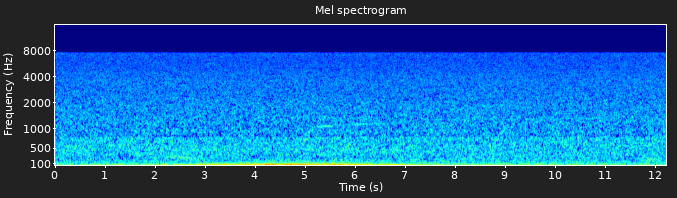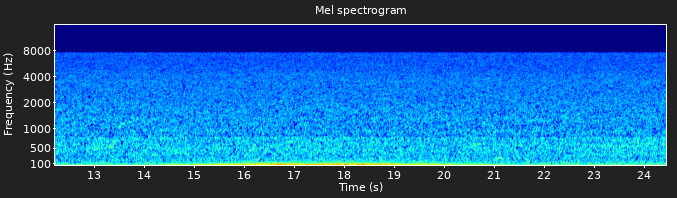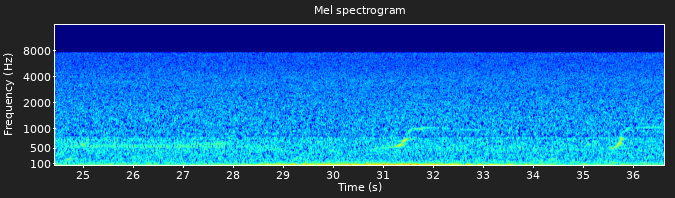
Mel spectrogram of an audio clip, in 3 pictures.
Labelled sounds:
5.2	5.5	humpback whale, 1.0 to 1.1 kHz
31.5	31.9	humpback whale, 0.86 to 1.1 kHz

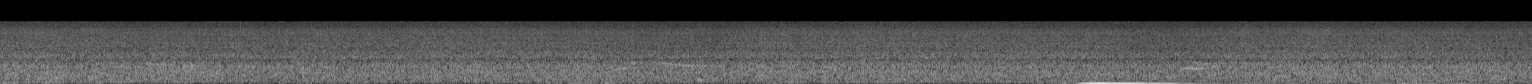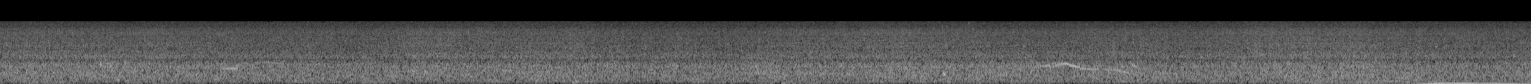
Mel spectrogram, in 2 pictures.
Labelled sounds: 6.6	7.0	humpback whale, 0.84 to 1.0 kHz
25.7	26.2	humpback whale, 0.78 to 1.1 kHz

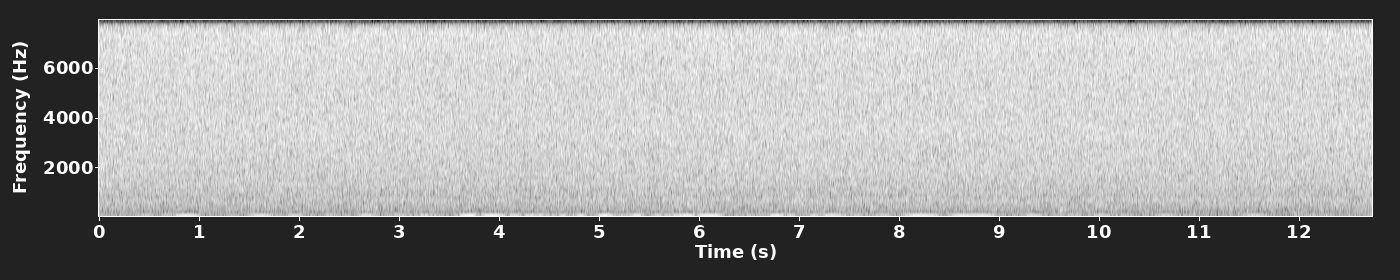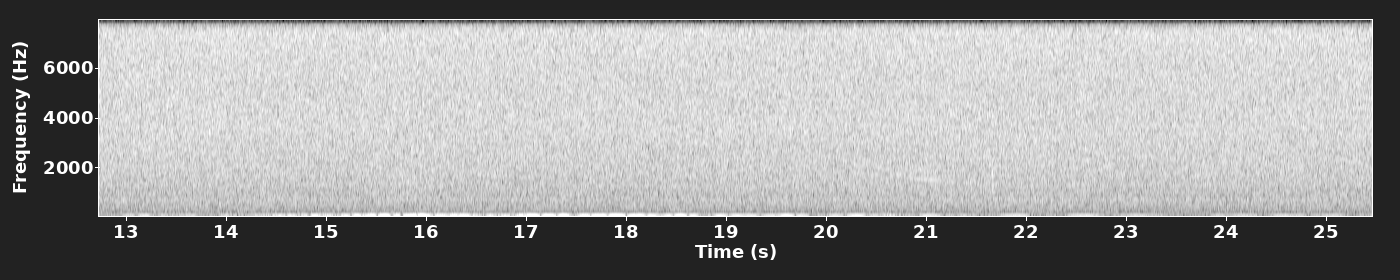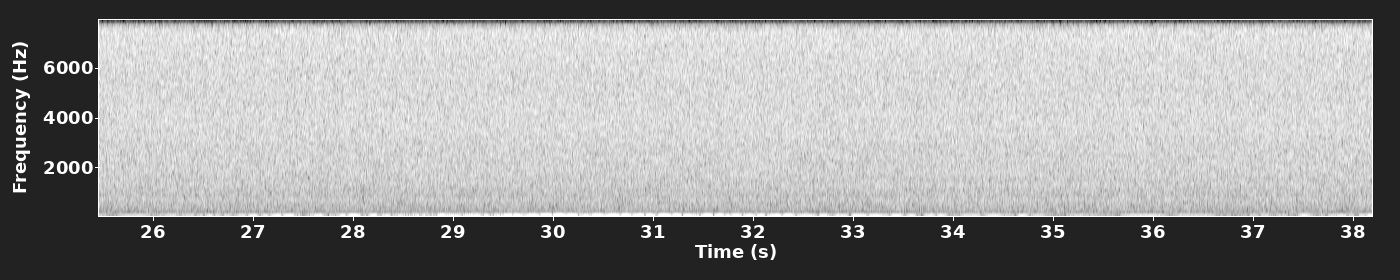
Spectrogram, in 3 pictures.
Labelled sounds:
20.8	21.2	killer whale, Bigg's (transient), 1.5 to 1.6 kHz

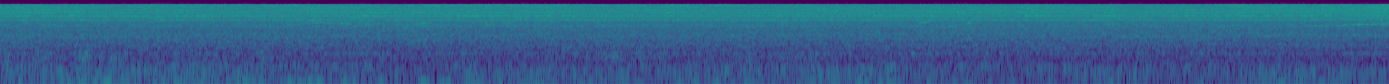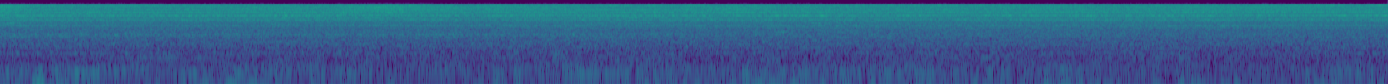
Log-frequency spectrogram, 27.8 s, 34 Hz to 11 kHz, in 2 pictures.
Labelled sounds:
3.1	3.8	killer whale, 1.7 to 3.1 kHz
13.4	14.1	killer whale, 1.8 to 4.2 kHz

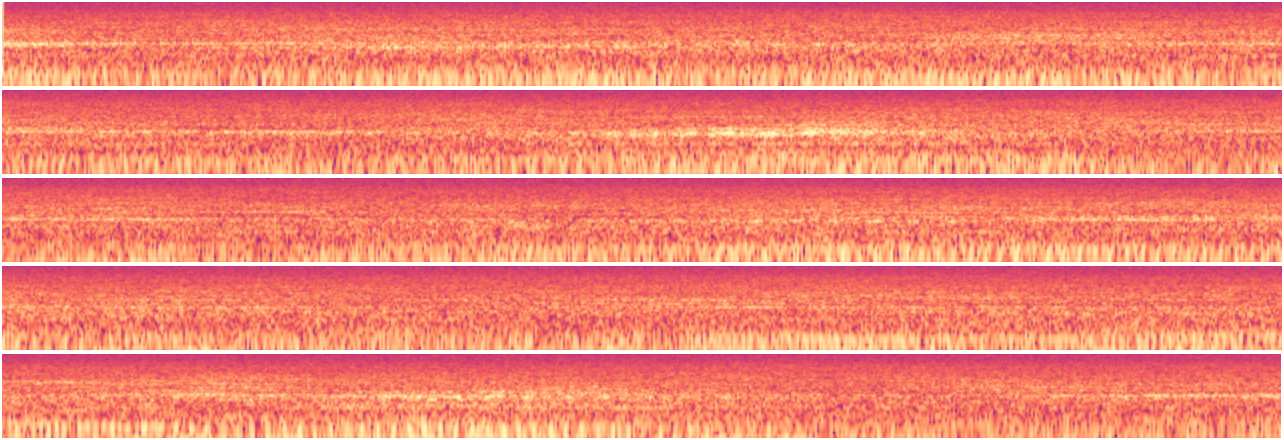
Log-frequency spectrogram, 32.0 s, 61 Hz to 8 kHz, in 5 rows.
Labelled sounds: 12.2	12.5	vessel noise, 1.1 to 1.2 kHz

